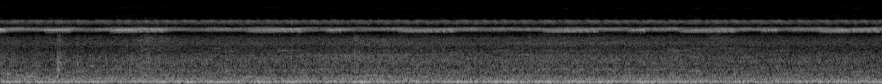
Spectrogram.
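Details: A cricket trills continuously, high-pitched and faintly pulsing, with a thin upper overtone band and a soft low rumble underneath the whole time.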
